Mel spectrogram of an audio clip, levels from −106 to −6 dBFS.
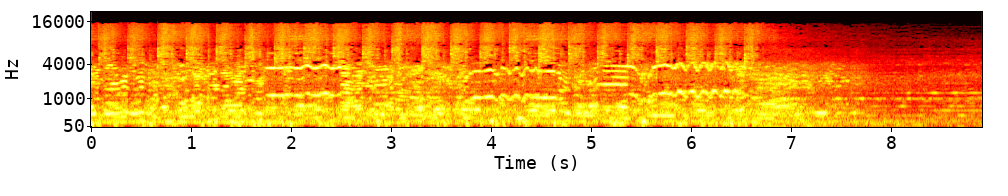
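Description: From start to finish a noise suppressor meant for speech is acting on this sound. It treats sustained tones and ambience as noise, so level pumps by around 10 dB: attacks survive while held portions sink. The waveform envelope breathes, and spectrogram tails look chopped and patchy.

From 7.08 s to the end at 8.91 s, the sound is cut by the noise suppressor, dropping by up to about 8 dB over roughly a second and a half in total. Sustained and decaying material fades early. The waveform narrows, and spectrogram energy thins sharply after each onset.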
